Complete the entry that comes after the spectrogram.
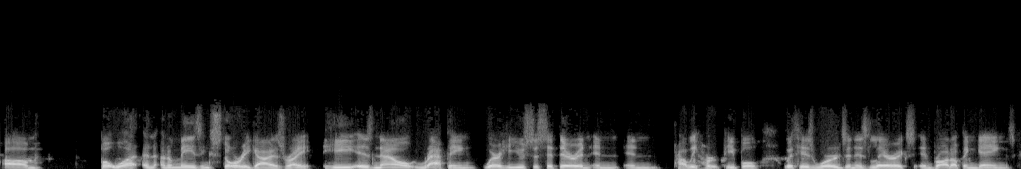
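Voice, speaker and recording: A man's voice: fairly low pitch, unhurried, a little mellow, no room sound. Enthusiastic male host, dull dry sound. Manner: enthusiastic, encouraging, many restarts. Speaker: host of a live stream show. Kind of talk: casual live-stream chat.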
